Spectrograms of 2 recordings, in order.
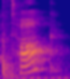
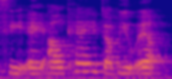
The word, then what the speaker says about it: talk: read those two yep talk and walk talk and walk both have this L which is on therefore it doesn't doesn't tap out we don't think at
